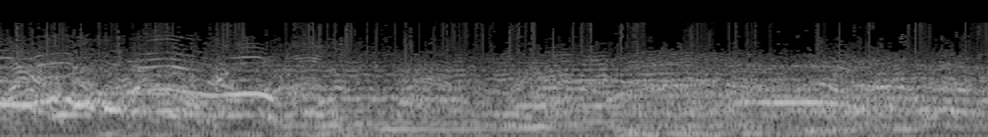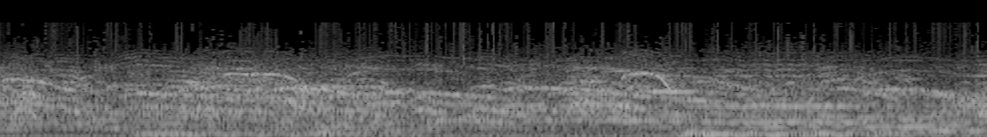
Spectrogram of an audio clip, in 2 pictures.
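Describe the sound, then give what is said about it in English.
A dense, panicked crowd in an auditorium shouts and screams over one another as smoke rolls in and fire is called, rising pitched cries above a constant roar of voices, with low rumbling footfalls of people running throughout. “Panic spreads through the crowd like a plague as smoke begins to roll from the back of the auditorium.”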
